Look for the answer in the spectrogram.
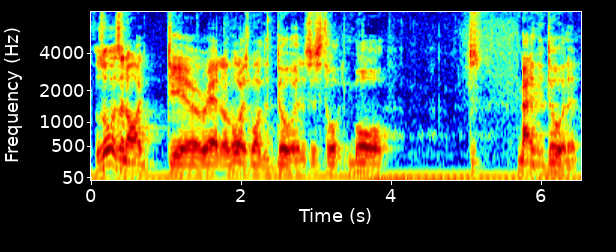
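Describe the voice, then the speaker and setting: A man's voice: lowish voice, normal speed, warm tone, dull audio. A man in his thirties with an Australian accent, chatting casually as an interview guest. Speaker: guest, game reviewer. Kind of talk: casual chat about video games. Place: small living room, on a couch.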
